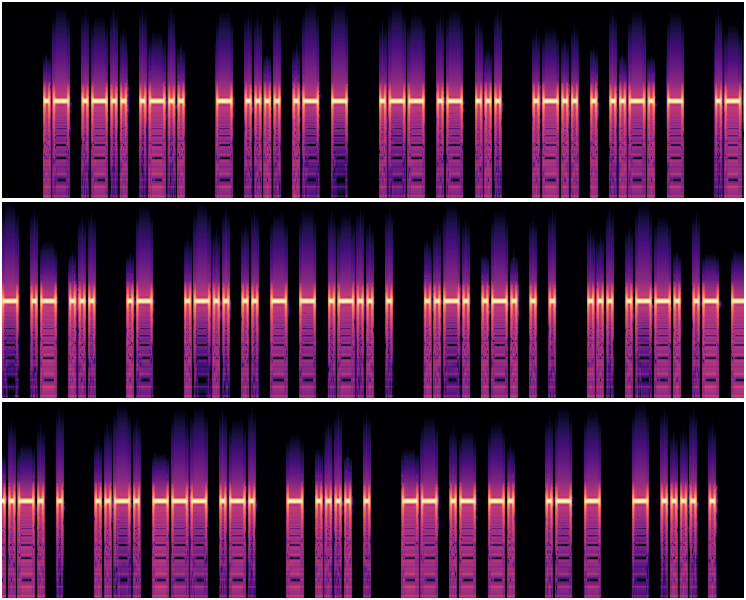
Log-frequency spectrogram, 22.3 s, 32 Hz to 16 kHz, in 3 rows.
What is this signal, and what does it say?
Morse code, heard as a keyed tone, about 25 wpm, 700 Hz. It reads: ALL THAT WAS LEFT WAS A LITTLE FREE SPACE FOR THE MAN AT THE
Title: Sentences from Top 1000 Words - Review Part 5 - 25wpm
